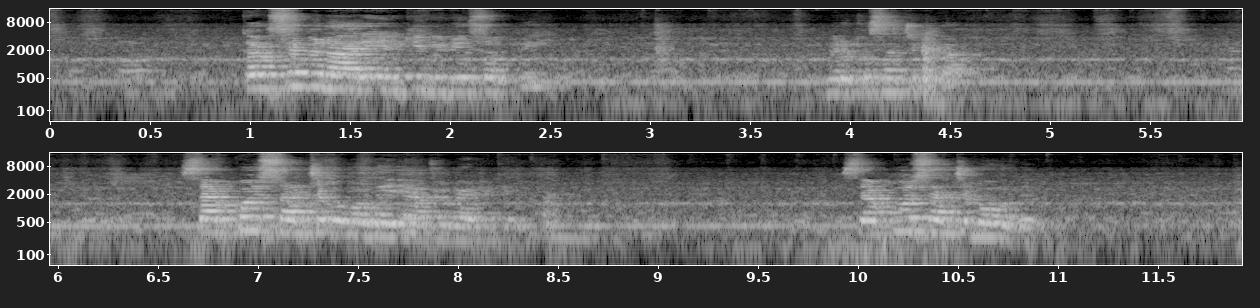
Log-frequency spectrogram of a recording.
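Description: An elderly woman speaks loudly and angrily, close by.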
